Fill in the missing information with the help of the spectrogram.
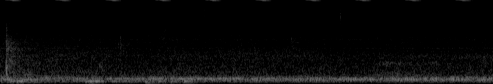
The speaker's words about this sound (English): Yeah, I don't know what that is. Maybe it's like the helicopter looking for someone. I don't know.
